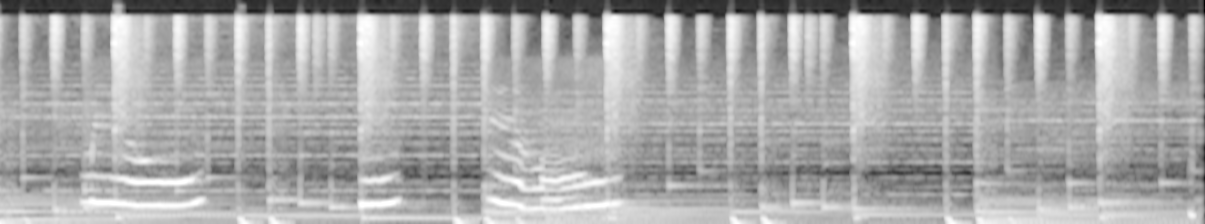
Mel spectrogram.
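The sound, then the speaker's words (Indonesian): A cat meows several times at a small food stall, drawn-out and wavering, over rhythmic background music with steady percussive beats; the meows are clear. “setiap hari itu jatah mesti jatah buat kucing-kucing yang masuk ke warung ini yo raketang tempe roti mawar tak cuel-cuel ya”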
